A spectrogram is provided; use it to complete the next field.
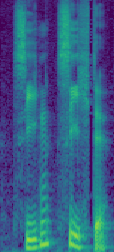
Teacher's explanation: im nördlicheren Teil Deutschlands das auslautende [k] häufig zum [ç] spirantisiert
